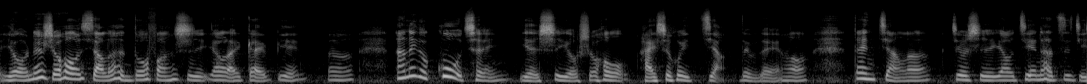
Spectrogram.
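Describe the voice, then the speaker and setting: A woman in her forties with a Taiwanese Mandarin accent, a pastor's wife giving a teaching talk full of personal stories, acting out quotes and laughing often. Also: mid-range voice. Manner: animated storytelling, acts out quoted speech, laughs often.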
